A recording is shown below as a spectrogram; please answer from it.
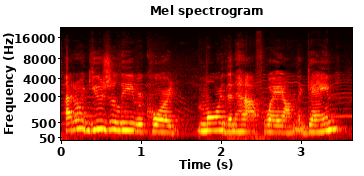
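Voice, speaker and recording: A young woman, a musician and YouTuber, gives a casual, upbeat tutorial to camera from her small home music studio. Her voice is on the high side and creaky, at a moderate pace, and she's chatty and says "like" a lot.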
